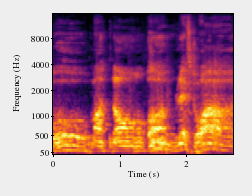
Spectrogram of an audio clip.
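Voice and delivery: very slow, big, grand, acted god-like voice. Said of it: "avec une grosse voix qui fait trembler".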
